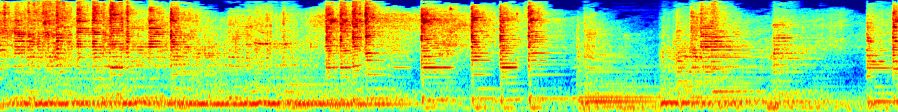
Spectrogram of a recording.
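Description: Spanish guitars strumming rapidly, playing the opening of a Cádiz carnival comparsa pasodoble.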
